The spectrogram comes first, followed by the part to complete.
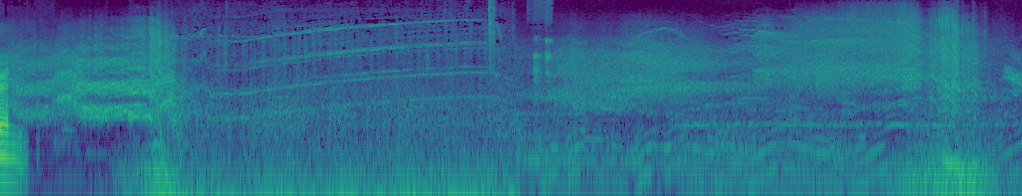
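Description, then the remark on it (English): A rally-style car resembling an Ur Quattro revs hard, its engine climbing steadily in pitch through a gear, then gives way to gritty skidding and tire noise as the car slides along, loud. “Yeah, this whole video is like, we have Ur Quattro at home.”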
